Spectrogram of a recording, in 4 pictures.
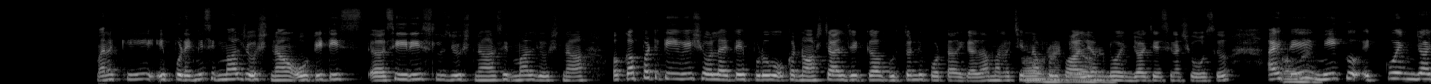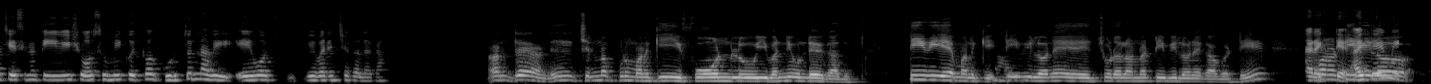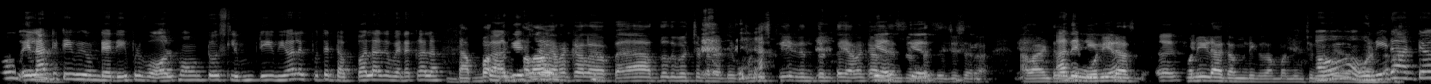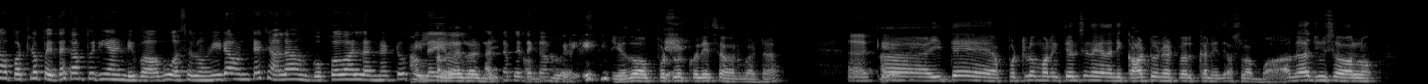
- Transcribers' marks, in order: in English: "ఓటిటీస్"; in English: "నాస్టాల్జిక్‌గా"; in English: "ఎంజాయ్"; in English: "షోస్"; in English: "ఎంజాయ్"; in English: "టీవీ షోస్"; other noise; tapping; in English: "వాల్ మౌంట్ స్లిమ్ టీవీ"; in English: "బ్యాగేజ్"; in English: "స్క్రీన్"; laugh; in English: "యెస్. యెస్"; in English: "కంపెనీ"; in English: "ఫీల్"; in English: "కంపెనీ"; laugh; gasp; in English: "కార్టూన్ నెట్వర్క్"
- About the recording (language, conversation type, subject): Telugu, podcast, చిన్నతనంలో మీరు చూసిన టెలివిజన్ కార్యక్రమం ఏది?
